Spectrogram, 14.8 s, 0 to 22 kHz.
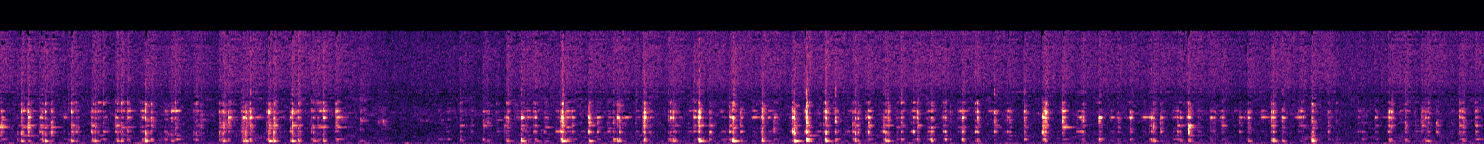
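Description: An empty, open, cylindrical metal tin can with a green label is held up and tapped on its outer wall with fingertips and nails. The result is a rapid, irregular run of short, dry, ringing taps with a hollow tone around 500–800 Hz and bright metallic edges. The taps pause briefly near four seconds, then resume unevenly to the end.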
